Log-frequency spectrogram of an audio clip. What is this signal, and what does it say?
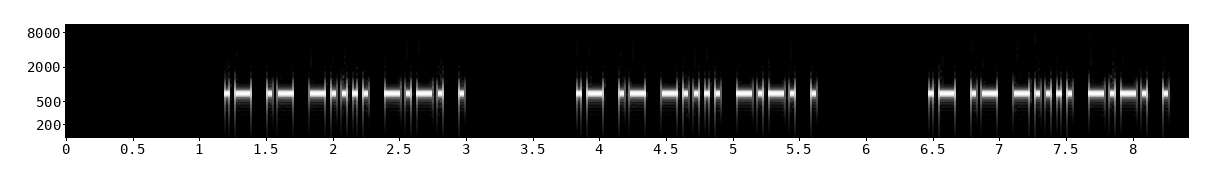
Morse code, heard as a keyed tone, about 32 wpm, 700 Hz. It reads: AA6CE AA6CE AA6CE
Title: USA Call Signs - 5 Characters - Repeated 3x - 30wpm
